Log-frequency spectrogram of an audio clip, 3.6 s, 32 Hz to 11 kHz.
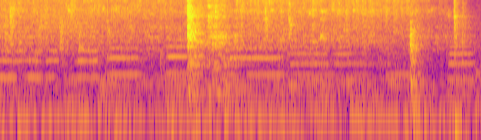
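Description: Salmon fillet searing in a hot pan on one side before going into a 400-degree oven, a steady close sizzle and crackle throughout with a couple of brief utensil clinks.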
